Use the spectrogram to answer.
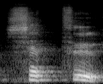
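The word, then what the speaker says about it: שֵׁת: 의미를 여러분들에게 말씀을 드릴게요 셋이라고 하는이 히브리어 단하는 세트 이렇게 됩니다 세트 히브리어로 발음하면 세트이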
